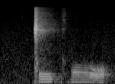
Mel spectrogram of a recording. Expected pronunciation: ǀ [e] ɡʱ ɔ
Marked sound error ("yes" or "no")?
no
